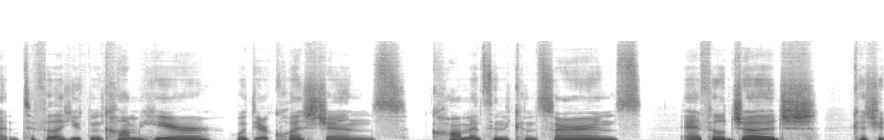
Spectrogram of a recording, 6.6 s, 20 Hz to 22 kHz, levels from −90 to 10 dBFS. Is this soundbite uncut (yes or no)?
no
